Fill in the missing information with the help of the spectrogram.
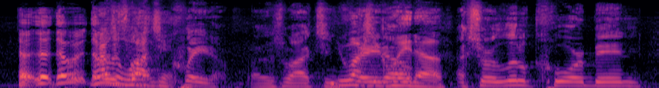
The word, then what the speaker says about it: Cueto: I said, yes, you pronounced the U in Cueto, but not in Quintana, just so you know.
